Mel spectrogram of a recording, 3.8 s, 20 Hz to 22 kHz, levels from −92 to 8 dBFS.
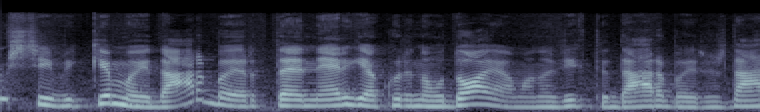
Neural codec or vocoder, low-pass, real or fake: none; 14.4 kHz; real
